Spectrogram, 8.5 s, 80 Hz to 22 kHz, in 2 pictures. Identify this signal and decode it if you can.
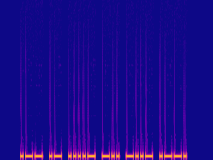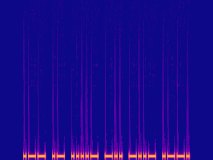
Morse code, heard as a keyed tone, about 25 wpm, 700 Hz. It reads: WA4DXP WA4DXP
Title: USA Call Signs - 6 Characters - Repeated 3x - 25wpm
